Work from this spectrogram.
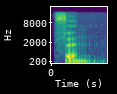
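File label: "fen", Chinese, third tone; Cours-de-Chinois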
